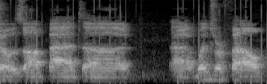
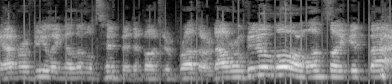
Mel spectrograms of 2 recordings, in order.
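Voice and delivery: raised, loud parody of a parting promise; mock doomed promise; 5 semitones higher, 9 dB louder than usual. Parodying the about-to-die speech about your brother, building loud.

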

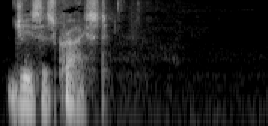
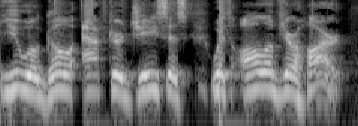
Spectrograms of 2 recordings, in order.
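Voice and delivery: higher, urgent preacher's call; fervent preaching; 7 semitones higher than usual. Acted. Preacher urging listeners toward the Lord, fervent and raised. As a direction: lift it like a revival sermon.

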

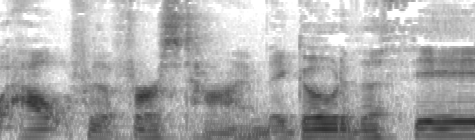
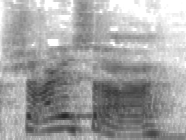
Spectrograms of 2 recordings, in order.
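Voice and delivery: higher, mock German curse; German accent; 8 semitones higher than usual. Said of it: "increasingly more German".

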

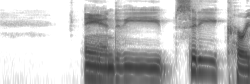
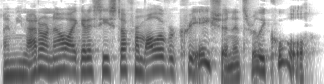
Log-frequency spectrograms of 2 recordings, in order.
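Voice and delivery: put-on high, bright young woman's voice, friendly and a little awkward; higher girlish NPC voice, eager to please; Lucy, cheerful dock girl; 7 semitones higher than usual. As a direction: play the shy, chatty dock worker.

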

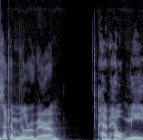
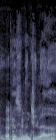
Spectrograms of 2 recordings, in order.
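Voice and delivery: mock Olmos voice; 6 semitones lower, much faster than usual. Mocking Olmos, laughing.

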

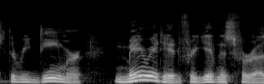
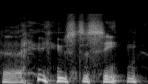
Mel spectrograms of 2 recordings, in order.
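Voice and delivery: laughing; 3 semitones higher, slower than usual. Real, not acted. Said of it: "laughs at own slow walk".

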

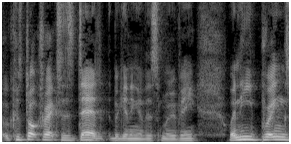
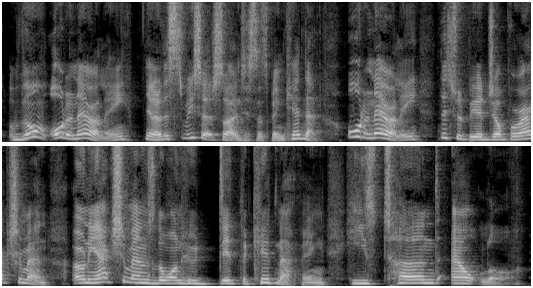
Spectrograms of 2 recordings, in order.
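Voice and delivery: mock radio newsreader; 5 semitones higher than usual. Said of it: "the radio news is like".

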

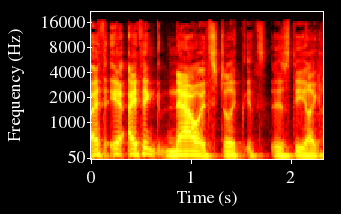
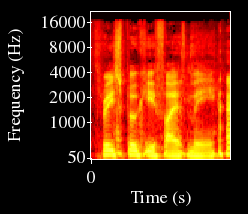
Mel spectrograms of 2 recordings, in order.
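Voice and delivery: ordinary talk, nothing marked

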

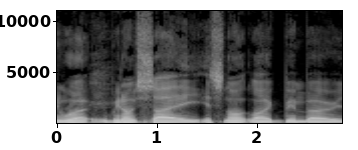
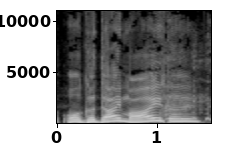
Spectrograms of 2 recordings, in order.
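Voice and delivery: high-pitched mock Chinese-Australian accent; 10 semitones higher than usual. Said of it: "Australian Chinese".

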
